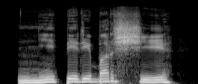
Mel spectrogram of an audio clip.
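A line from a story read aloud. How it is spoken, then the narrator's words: Through gritted teeth. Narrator (Russian): говорила Танталь сквозь зубы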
